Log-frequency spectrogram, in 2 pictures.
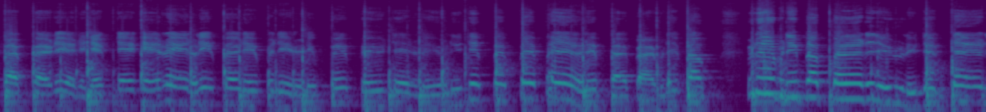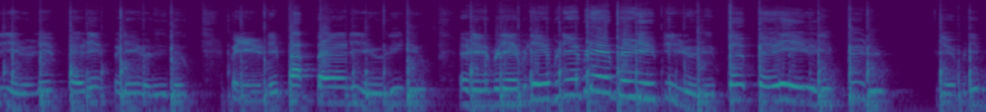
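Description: Background music: a song with a singing voice over quick, sharp percussive clicks.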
